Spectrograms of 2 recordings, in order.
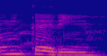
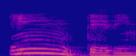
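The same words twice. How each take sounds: First: "interim" said inte-RIM; stressed RIM in "interim"; wrong-form demo. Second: "Ínterim" said ÍN-terim; stress on first syllable. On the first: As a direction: hit the end of "interim". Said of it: "e não". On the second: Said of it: "e não interim". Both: Shown as a demonstration.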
